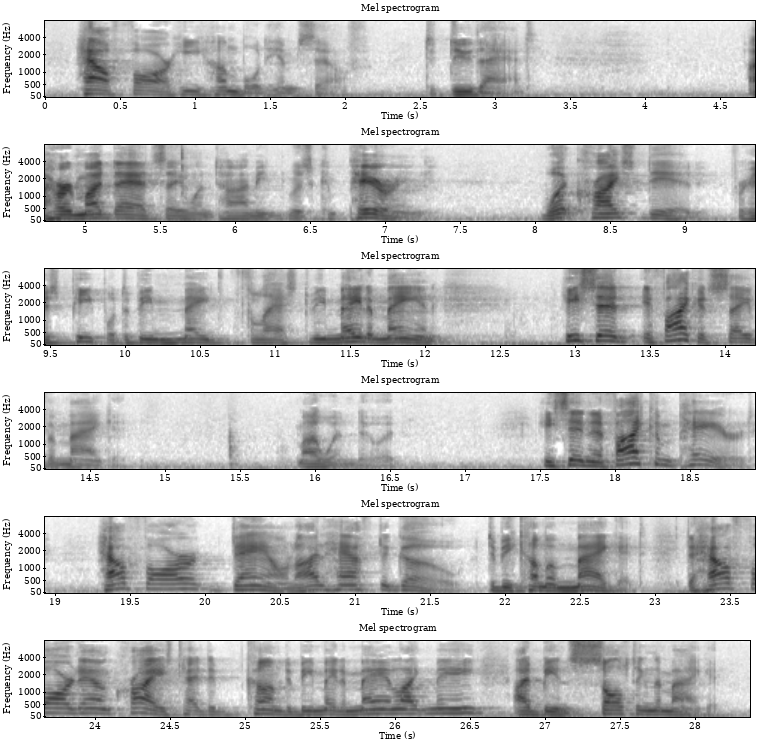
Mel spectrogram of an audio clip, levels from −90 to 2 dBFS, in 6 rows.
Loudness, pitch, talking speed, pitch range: -24 LUFS, 120 Hz, 175 wpm, 110-150 Hz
